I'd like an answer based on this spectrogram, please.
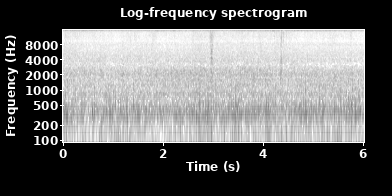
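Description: Steady running noise of a vehicle travelling along a road: an even engine and road rumble.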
